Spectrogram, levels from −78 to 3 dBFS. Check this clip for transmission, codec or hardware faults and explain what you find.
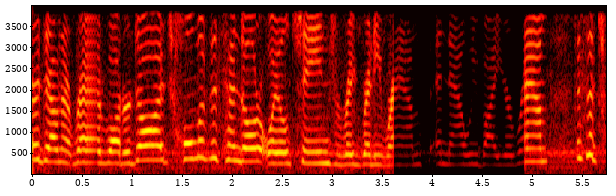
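Two faults can be heard. Both sit on a narrowband call path whose 4 kHz ceiling fits G.711 mu-law at 64 kbps.

From 0.54 to 0.72 s there is a call audio freeze. Packets were likely held up in transit and the jitter buffer ran dry. The receiver extended the last sound for about 106 ms as a fading buzz or hiss, then resumed where it stopped, so the rest arrives roughly 106 ms late and nothing is lost.

From 3.61 to 4.92 s, one channel is inverted. One stereo channel likely had its polarity flipped, so the shared centre content cancels in a mono sum. The level drops by about 23 dB, leaving only a faint remainder of the difference between the channels.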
